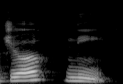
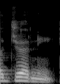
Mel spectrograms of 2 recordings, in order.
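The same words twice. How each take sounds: First: journey split slowly in two, stress on the first syllable. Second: Said in the usual way. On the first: Shown as a demonstration. Teacher showing where stress falls, journey split with first syllable stressed. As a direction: say journey as "jur... nee", first part stressed. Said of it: "पे जो है वो stress डाला गया". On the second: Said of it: "ये पूरा word है".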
